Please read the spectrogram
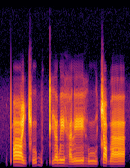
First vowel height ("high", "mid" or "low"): low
